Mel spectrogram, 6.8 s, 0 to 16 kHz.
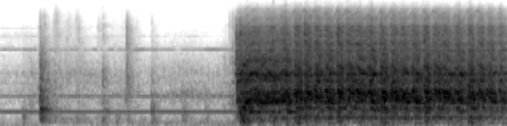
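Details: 5.0-litre V8 swapped Miata, first start with fuel pump on: faint clicking, then loud rough crank catching unevenly without settling into a run; hard start from ignition timing about a tooth off.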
